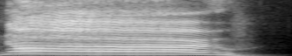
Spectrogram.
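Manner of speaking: furious no, very loud, very high, shrill, drawn out. Retelling a friend's angry reply: imitating a fuming friend. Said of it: "Fuming about it".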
